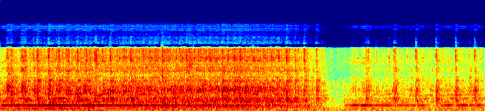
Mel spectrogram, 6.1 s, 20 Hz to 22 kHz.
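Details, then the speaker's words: Singer 99 all-steel three-quarter-size sewing machine: crisp, even needle clatter at about three and a half strokes per second with a clean motor whir. A healthy, well-running machine. "it's all steel drive a strong machine strong enough to sew just about anything you want to sew on it"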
